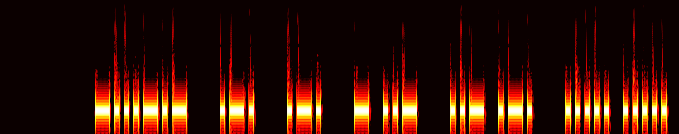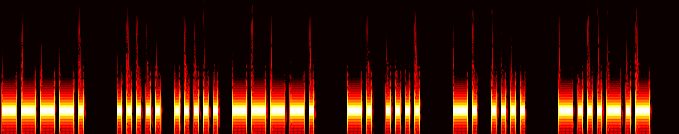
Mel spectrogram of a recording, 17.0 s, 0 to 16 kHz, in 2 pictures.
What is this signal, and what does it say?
Morse code, heard as a keyed tone, about 20 wpm, 650 Hz. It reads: <BK> R R TU UR 559 559 NH NH <BK>
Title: POTA QSO Practice - 20wpm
